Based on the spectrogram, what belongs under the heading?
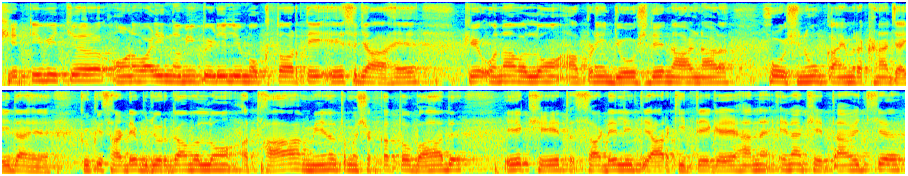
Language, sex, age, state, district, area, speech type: Punjabi, male, 30-45, Punjab, Kapurthala, rural, spontaneous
